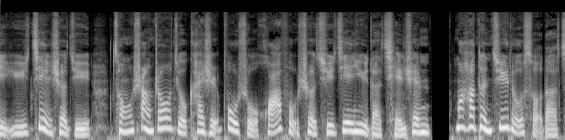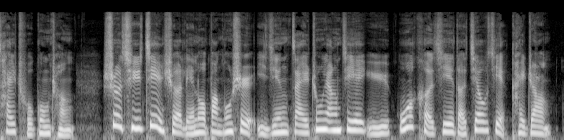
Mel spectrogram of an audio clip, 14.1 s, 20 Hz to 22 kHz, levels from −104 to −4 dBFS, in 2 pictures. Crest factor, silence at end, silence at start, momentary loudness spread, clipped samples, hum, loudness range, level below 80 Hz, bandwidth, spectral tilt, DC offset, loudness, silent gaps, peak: 12 dB; 0.15 s; 0 s; 6 LU; under 0.1%; none; 2 LU; -44 dBFS; 16 kHz; -6 dB/octave; under 0.1%; -19 LUFS; 5.40-5.60 s; -6 dBFS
